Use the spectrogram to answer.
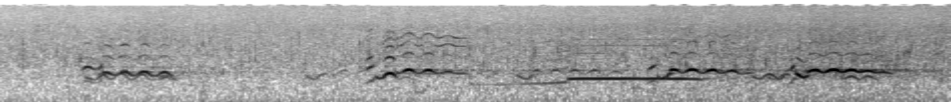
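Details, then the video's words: Loons give quavering, yodel-like tremolo notes mixed with smooth sliding wails, several calls overlapping, over a faint steady background hiss. "Call Of The Loon"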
